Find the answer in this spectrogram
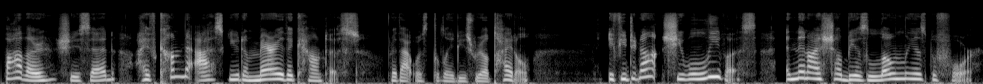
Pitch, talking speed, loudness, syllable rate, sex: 220 Hz, 215 wpm, -17 LUFS, 5.6 syllables/s, female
